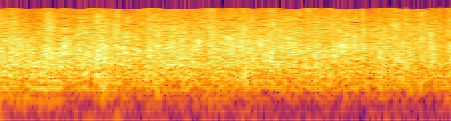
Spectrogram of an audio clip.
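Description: Studio audience applauding a joke: dense, steady clapping from many hands.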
